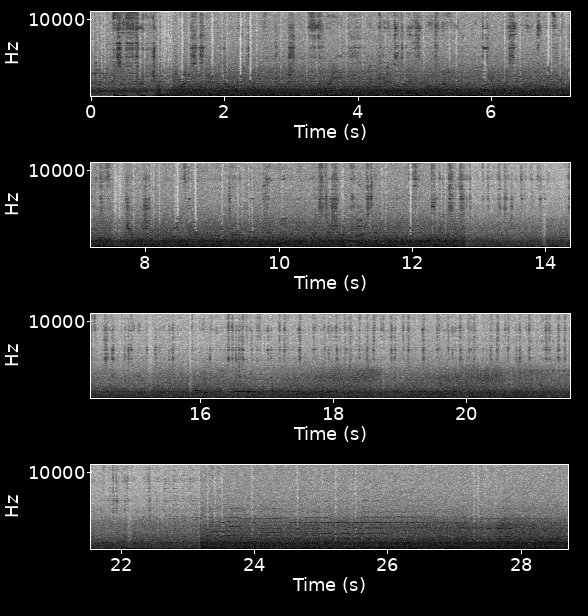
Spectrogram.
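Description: Tyres roar steadily on a fast road, heard from inside a moving car.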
